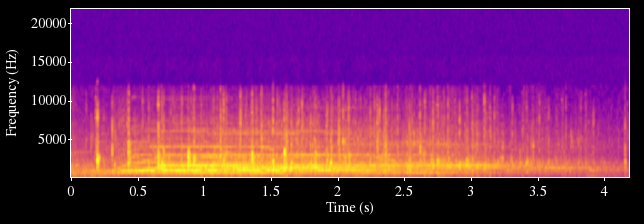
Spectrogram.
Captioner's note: crowd cheers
